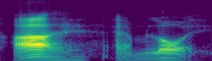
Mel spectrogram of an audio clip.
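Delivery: slow, loud villain introduction; menacing villain. Acted. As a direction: announce yourself slowly and heavily. Villain declares his name.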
